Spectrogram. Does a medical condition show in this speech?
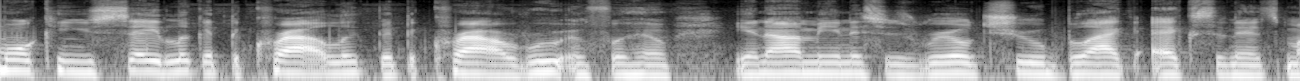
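No.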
